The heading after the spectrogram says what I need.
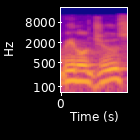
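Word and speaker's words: Betelgeuse: times as bright as our sun then there's Beetle Juice pronounced Beetle Juice spelled belese Beetle Juice gigantic star in the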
